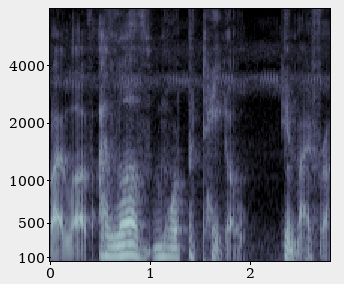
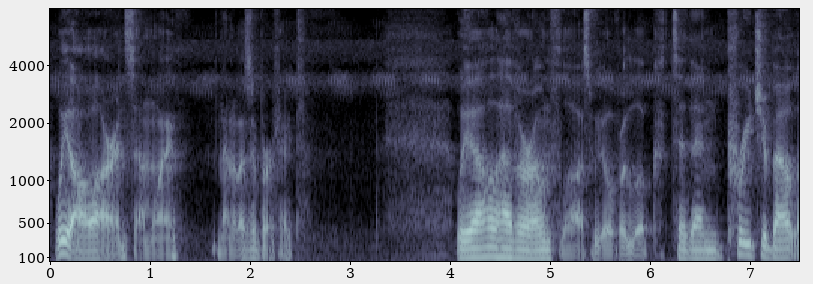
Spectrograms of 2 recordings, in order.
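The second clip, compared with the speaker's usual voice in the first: ordinary talk, nothing marked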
